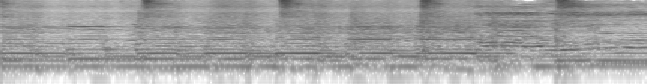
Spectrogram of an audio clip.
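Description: Live rock band playing: amplified guitars over a drum kit, with a cymbal hit about once a second.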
